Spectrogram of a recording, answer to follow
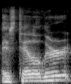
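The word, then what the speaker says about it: Estée Lauder: So we'll take a look at ST, if that's how one pronounces it. Yeah, Estee Lauder, it's like so they hosted, well, they're like the makeup brand.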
